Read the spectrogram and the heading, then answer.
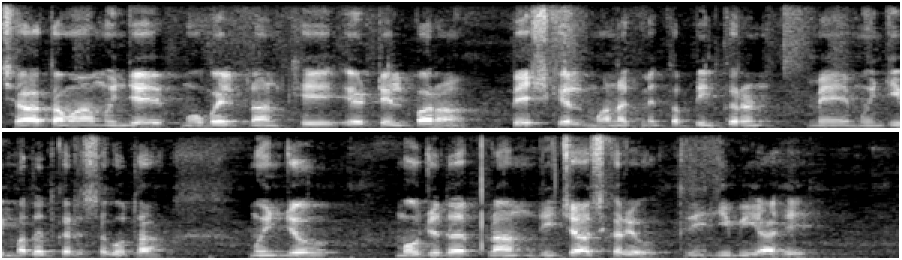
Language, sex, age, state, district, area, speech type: Sindhi, male, 60+, Gujarat, Kutch, urban, read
